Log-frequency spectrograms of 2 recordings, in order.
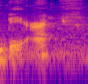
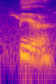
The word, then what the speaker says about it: Bier: So for the record, this was directed by Susan Bier, whose name I always mispronounce. It's B-I-E-R. Beer.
